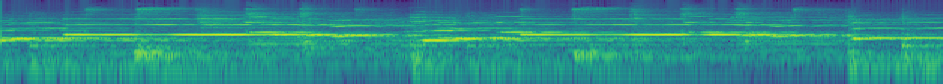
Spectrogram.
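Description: Live band playing an instrumental introduction: a melody of long held notes with a flute-like sound, over keyboard chords and bass that are struck afresh about once a second.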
